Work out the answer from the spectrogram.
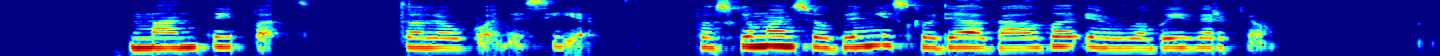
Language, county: Lithuanian, Vilnius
